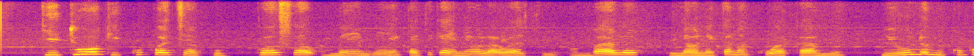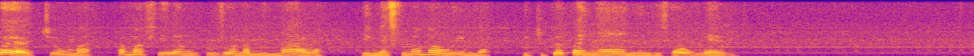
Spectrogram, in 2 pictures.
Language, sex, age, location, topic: Swahili, female, 25-35, Nairobi, government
